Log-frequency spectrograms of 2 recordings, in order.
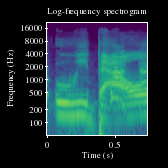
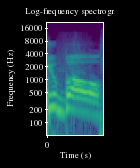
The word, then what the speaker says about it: Uwe Boll: Uwe Bowl or something. – Uwe Bowl. – Uwe Boll. – So Uwe Boll. – He's like, you fucking idiots, the name is pronounced Uwe Boll.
